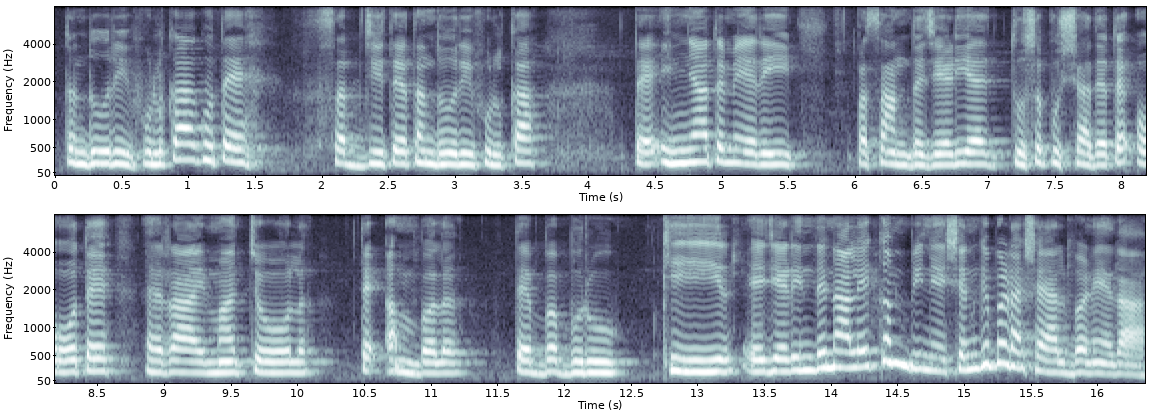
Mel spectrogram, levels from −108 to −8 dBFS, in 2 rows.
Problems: none marked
